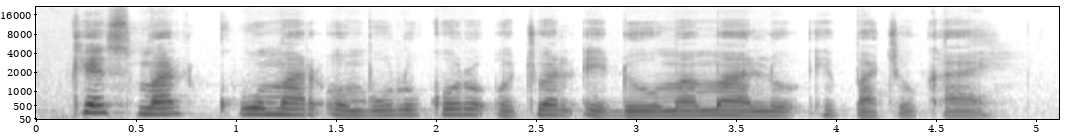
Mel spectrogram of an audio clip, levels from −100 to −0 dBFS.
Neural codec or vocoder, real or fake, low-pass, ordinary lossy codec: none; real; none; none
